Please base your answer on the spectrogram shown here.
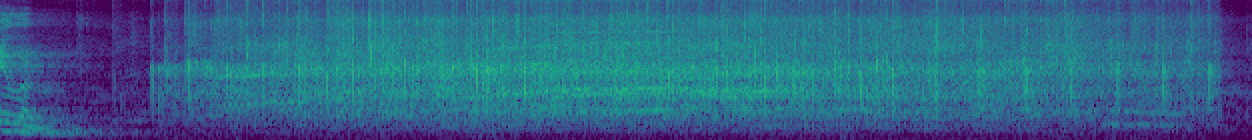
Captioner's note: applause and cheering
